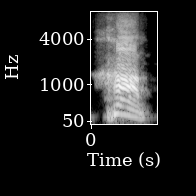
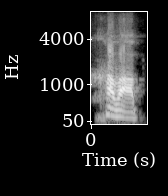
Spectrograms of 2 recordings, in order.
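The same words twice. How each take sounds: First: ख्वाब as one syllable "khaab", silent w; spoken form. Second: ख्वाब as two syllables "kha-waab"; spelling reading. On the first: Teacher gives students the example, w left silent. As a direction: drop the व from ख्वाब. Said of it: "लेकिन क्या बोलते हैं हम लोग?". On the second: Teacher shows what is really written, w sounded. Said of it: "असल में लिखा क्या है?". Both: Shown as a demonstration.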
